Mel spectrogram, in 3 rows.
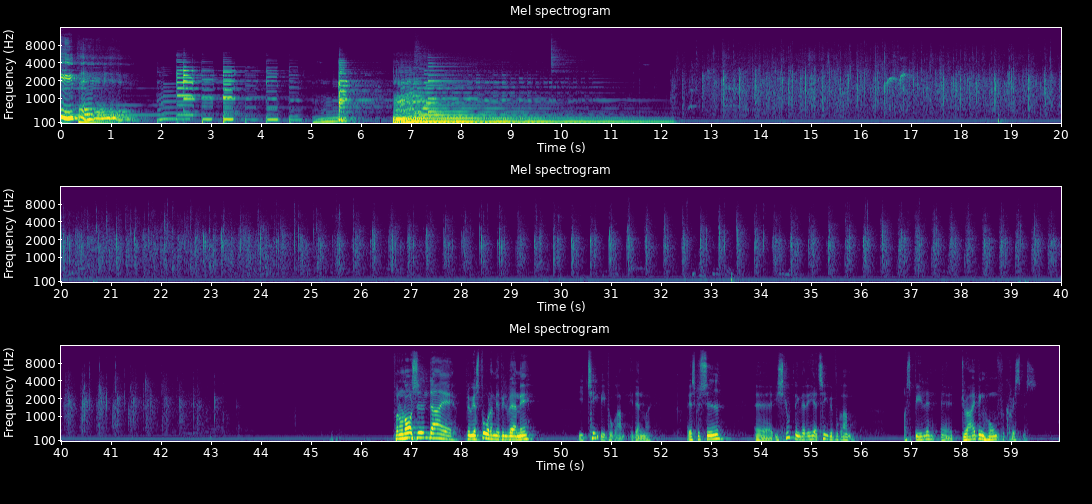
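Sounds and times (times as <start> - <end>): rhythmic clapping in unison: 11.8 - 43.6
audience applause: 12.2 - 43.6.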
